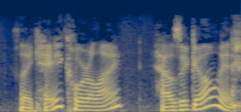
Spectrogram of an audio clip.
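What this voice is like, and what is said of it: Creepy, trance-like character voice. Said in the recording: “his voice is so creepy ... That was a good little impression. ... It's very otherworldly ... he's kind of sounds like he's in a trance”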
